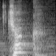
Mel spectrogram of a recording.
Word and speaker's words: Choke: Y ahora han sacado tema nuevo, Choc, así se debe pronunciar, Choque.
